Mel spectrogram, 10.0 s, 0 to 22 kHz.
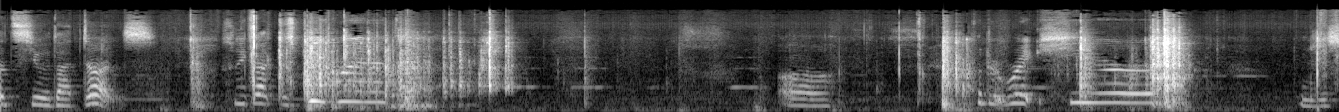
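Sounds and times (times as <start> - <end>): plastic toy pieces clicking: 1.9 - 3.9, 8.0 - 9.0.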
